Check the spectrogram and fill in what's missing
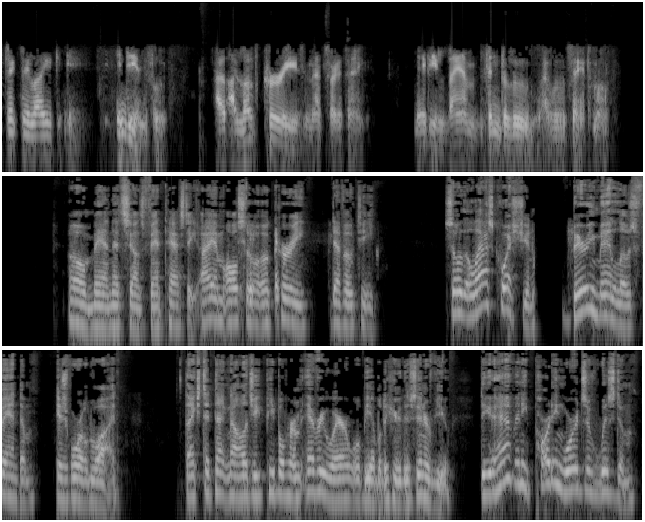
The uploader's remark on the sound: We’ll tell you right now, this was a phoner. That’s what we call a telephone interview, but the connection was not crystal clear.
